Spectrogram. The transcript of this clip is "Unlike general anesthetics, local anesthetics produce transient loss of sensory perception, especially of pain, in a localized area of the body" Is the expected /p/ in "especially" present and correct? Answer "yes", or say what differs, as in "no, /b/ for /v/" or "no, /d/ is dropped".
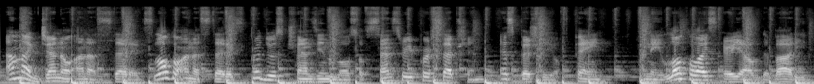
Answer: yes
